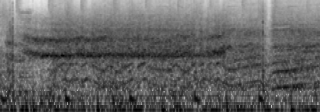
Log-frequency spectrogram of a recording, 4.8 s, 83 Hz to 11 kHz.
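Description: In Forza Horizon 3, a car drifts with sustained tire squeal and skidding over a revving engine, the screech wavering as the car slides out of control.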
